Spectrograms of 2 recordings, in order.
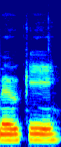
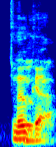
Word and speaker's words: Muka: There'll be a stream with myself and Mookie, or how do you pronounce it again? Muka. Yeah. Sorry about it's that. Like Mocha, but just Muka.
